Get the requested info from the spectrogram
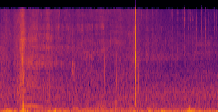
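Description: Baitcasting reel being wound in after a cast, with low rumble of wind and handling on the microphone and a sharp click a little before three seconds in.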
